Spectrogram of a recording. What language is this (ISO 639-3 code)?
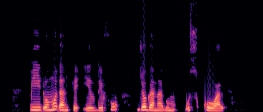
fub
